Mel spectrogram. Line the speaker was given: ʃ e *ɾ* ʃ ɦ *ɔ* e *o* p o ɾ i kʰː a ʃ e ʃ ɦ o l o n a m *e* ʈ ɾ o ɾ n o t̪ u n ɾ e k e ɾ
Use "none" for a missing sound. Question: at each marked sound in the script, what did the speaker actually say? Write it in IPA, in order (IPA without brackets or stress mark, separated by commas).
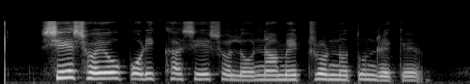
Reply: none, o, o, e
